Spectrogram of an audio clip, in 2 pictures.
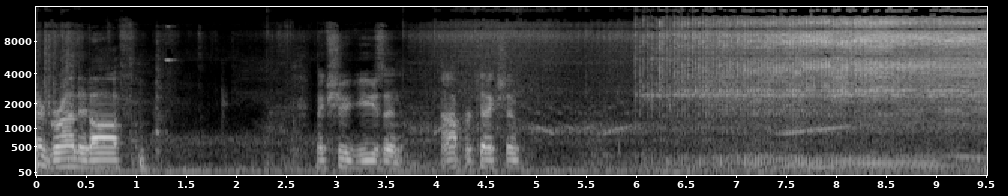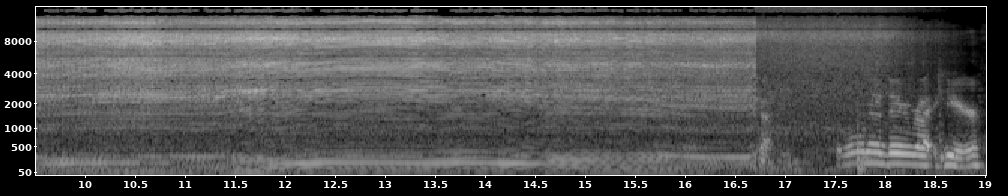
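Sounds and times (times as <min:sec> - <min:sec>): cutoff wheel grinding metal: 0:03.4 - 0:18.4
rotary tool motor hum: 0:03.5 - 0:18.4.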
